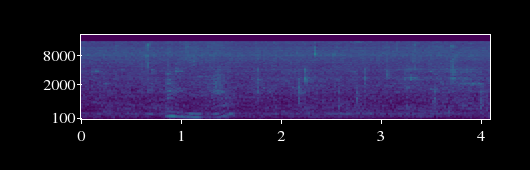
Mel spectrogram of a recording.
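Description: Quiet room tone with a short, low murmured vocal sound about a second in, its pitch dipping and rising, and a few faint scattered ticks.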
